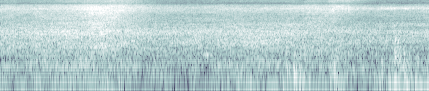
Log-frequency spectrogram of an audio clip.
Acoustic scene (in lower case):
street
